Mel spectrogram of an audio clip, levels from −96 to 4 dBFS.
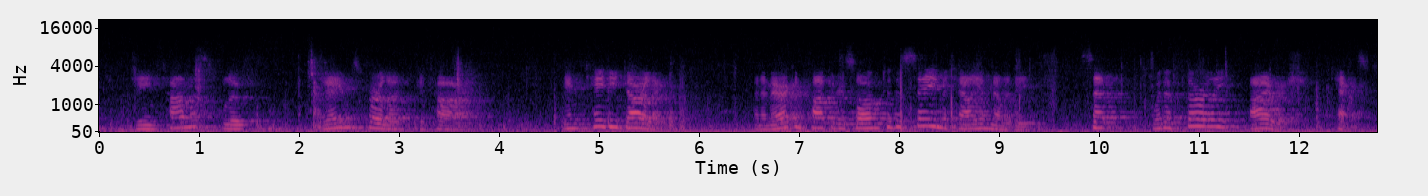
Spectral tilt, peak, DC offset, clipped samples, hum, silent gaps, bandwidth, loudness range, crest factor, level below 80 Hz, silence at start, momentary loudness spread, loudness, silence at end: -6.5 dB/octave; -32 dBFS; under 0.1%; under 0.1%; none; none; 16.5 kHz; 3 LU; 16 dB; -60 dBFS; 0 s; 13 LU; -49 LUFS; 0 s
